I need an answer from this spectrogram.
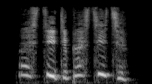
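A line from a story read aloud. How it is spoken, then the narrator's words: Babbling. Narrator (Russian): залепетала Ерли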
